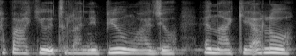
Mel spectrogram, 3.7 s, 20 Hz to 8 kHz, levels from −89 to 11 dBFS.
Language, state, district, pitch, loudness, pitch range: Sumi, Nagaland, Kohima, 185 Hz, -15 LUFS, 180-205 Hz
